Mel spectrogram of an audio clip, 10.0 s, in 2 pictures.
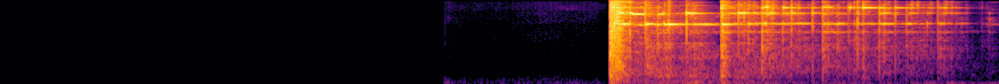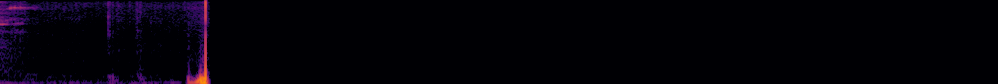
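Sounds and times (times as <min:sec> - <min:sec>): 
glass smashing: 0:03.1 - 0:04.8.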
